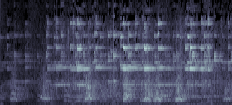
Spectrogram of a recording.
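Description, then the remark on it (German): Several dogs howl and yelp together in a rising, overlapping chorus, with wavering drawn-out cries repeating every second or so over a steady background hiss. “Und ja, Hunde hatten die recht viele und die konnten ganz schön anfangen zu singen.”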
